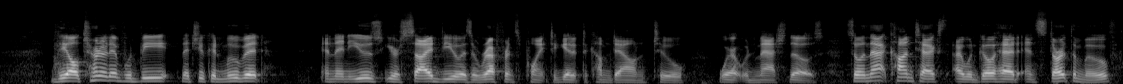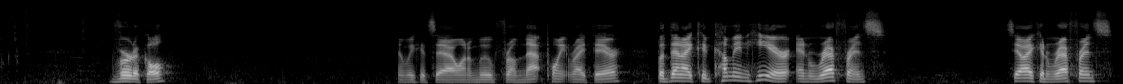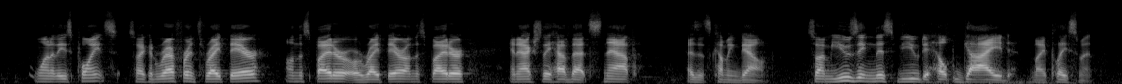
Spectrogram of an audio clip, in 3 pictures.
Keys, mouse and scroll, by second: 1.4 scroll, 1.5 click, 1.8 click, 2.7-4.2 scroll, 4.2-6.8 scroll, 10.1 click, 10.6-11.6 typing, 13.0 click, 14.5-14.9 scroll, 15.3 scroll, 16.8 click, 17.1 scroll, 28.2 click.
